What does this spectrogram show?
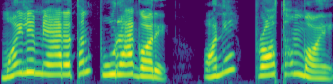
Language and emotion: Nepali, happy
